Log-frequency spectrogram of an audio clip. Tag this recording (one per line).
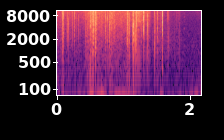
sparking
noise
electricity
Sparks
buzz
faulty
cable
fault
static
